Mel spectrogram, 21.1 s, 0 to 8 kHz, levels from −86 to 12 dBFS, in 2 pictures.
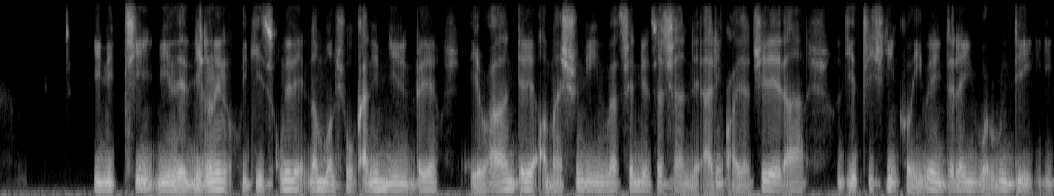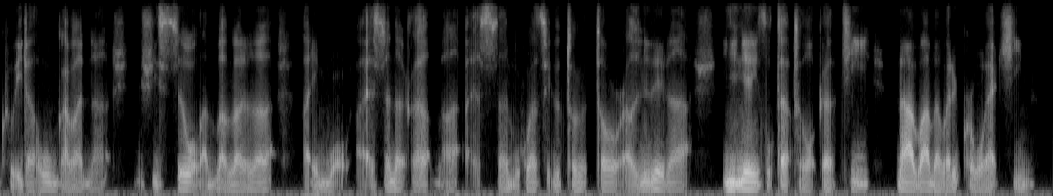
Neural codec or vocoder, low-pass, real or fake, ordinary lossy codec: autoencoder, 22.05 kHz, a latent of 192 numbers a frame, VITS, trained on many speakers; 7.2 kHz; fake; Opus, 32 kbps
